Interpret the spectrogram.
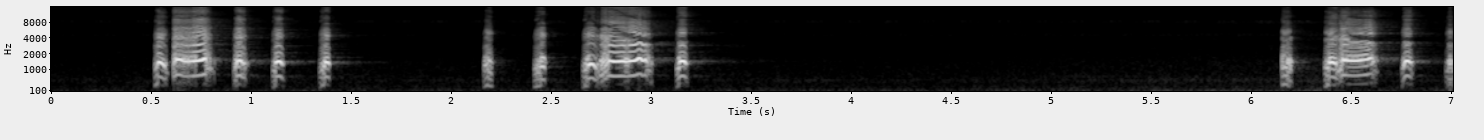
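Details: Female red junglefowl calling for a mate: bursts of harsh, hoarse, broken clucking and cackling notes in groups with short pauses between them, clean and close, with no other sounds.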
